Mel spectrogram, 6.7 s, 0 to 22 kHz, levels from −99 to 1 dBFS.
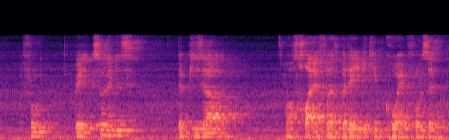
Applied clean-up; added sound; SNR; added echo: none; none; none; reverberation time 1.3 s.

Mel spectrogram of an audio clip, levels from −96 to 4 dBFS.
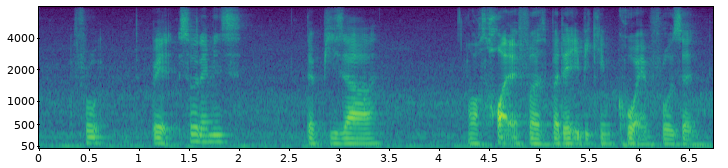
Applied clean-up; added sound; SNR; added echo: none; none; none; none.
